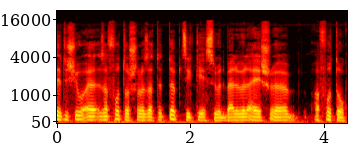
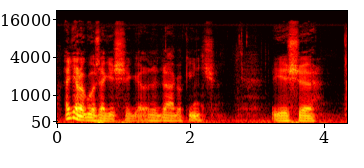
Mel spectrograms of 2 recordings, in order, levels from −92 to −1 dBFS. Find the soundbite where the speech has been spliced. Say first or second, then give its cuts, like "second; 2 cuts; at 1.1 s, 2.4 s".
first; 1 cut; at 2.1 s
